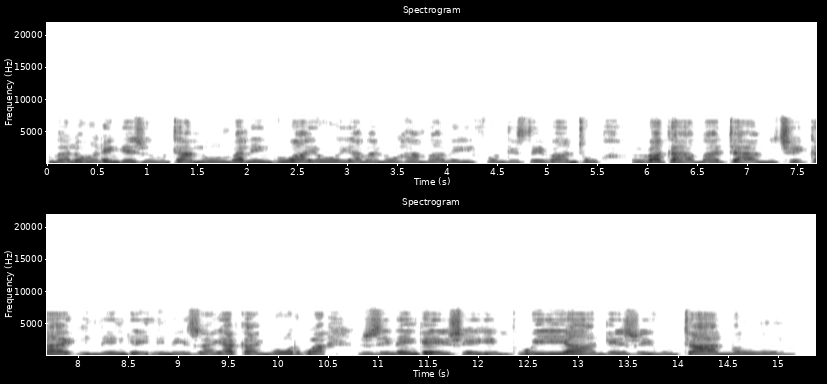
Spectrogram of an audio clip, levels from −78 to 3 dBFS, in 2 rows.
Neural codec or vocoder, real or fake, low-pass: codec, 16 kHz, 4.8 kbps, FACodec; fake; 7.2 kHz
